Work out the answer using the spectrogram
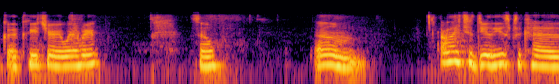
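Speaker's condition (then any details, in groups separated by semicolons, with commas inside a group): Cerebral palsy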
